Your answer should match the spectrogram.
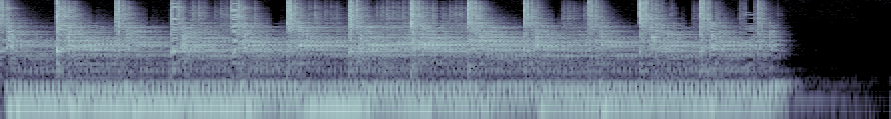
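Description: Electric bass guitar playing its open low string, detuned from E down to D, picked repeatedly at about four notes a second before stopping just before the end. The slacker tension on the heavy-gauge string gives a hint of how a lighter gauge would sound, with more clarity, some grunt and a gurgle to it.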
